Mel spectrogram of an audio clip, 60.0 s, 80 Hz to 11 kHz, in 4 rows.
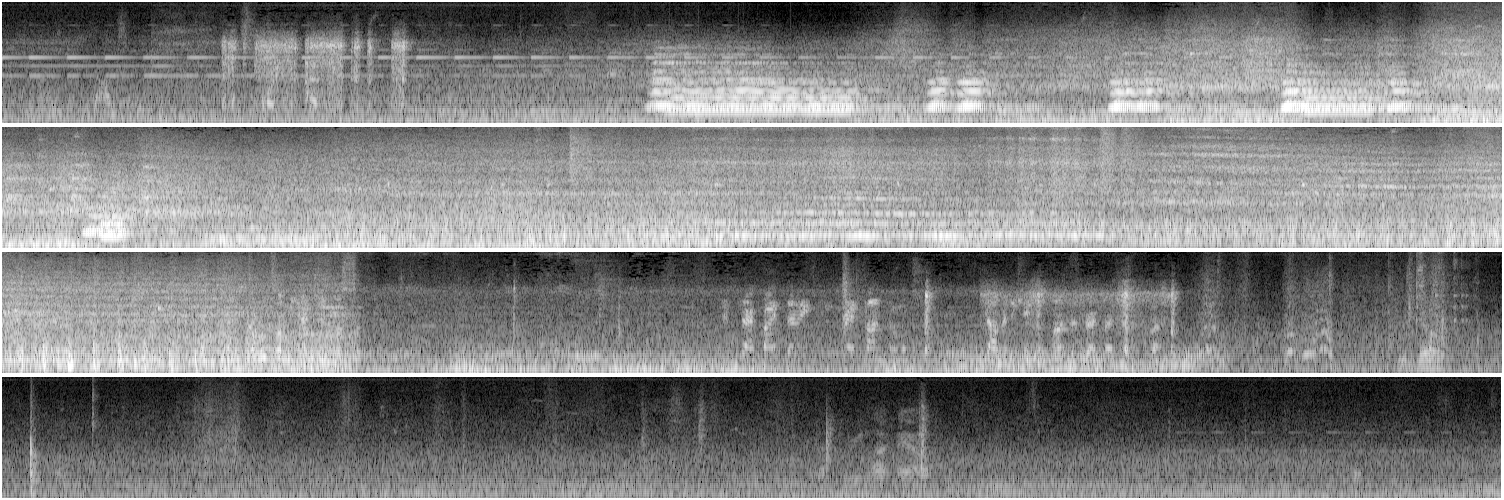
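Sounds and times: train horn blasts: 0:06.4 - 0:17.8, 0:21.7 - 0:26.3
train wheels clacking over rails: 0:14.2 - 0:23.4, 0:24.2 - 0:33.6, 0:34.3 - 0:42.3.

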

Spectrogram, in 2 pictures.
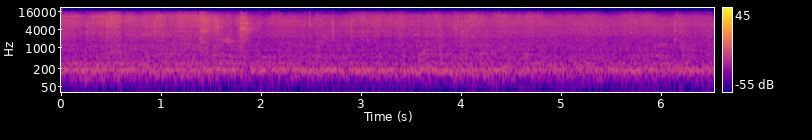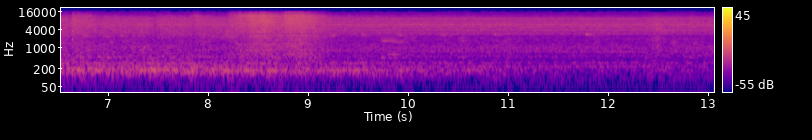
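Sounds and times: streetcar rumbling on track: 0:00.0 - 0:13.0.

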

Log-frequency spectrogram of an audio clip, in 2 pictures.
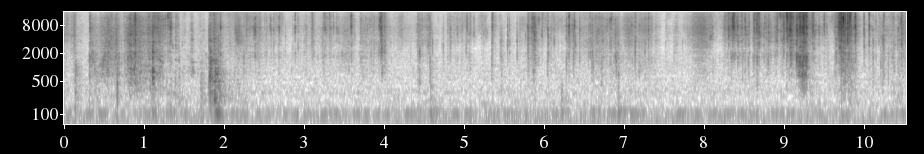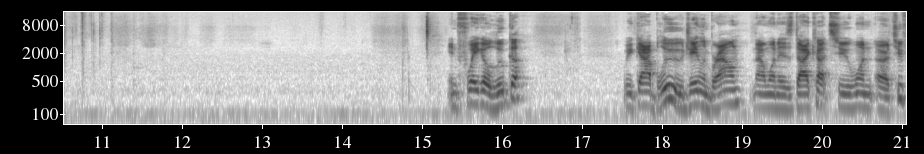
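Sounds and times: foil wrapper crinkling: 0:00.2 - 0:11.1
foil wrapper tearing: 0:02.2 - 0:07.4, 0:08.0 - 0:11.0.

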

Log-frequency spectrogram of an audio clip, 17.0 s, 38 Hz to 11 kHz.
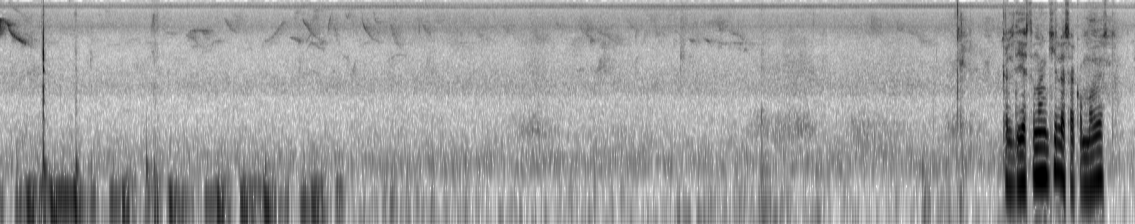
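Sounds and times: birds chirping: 0:00.0 - 0:17.0
outdoor background noise: 0:00.0 - 0:17.0
thumps on microphone: 0:00.4 - 0:04.9.

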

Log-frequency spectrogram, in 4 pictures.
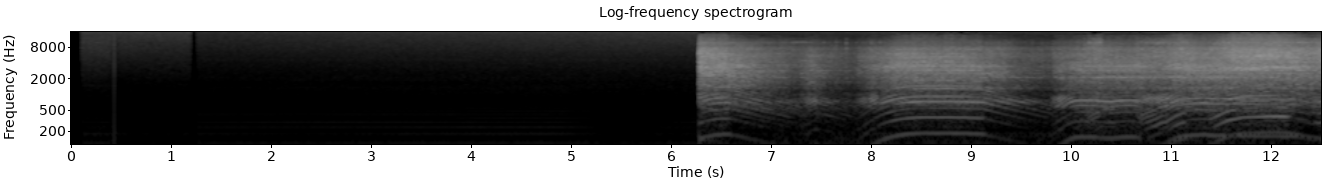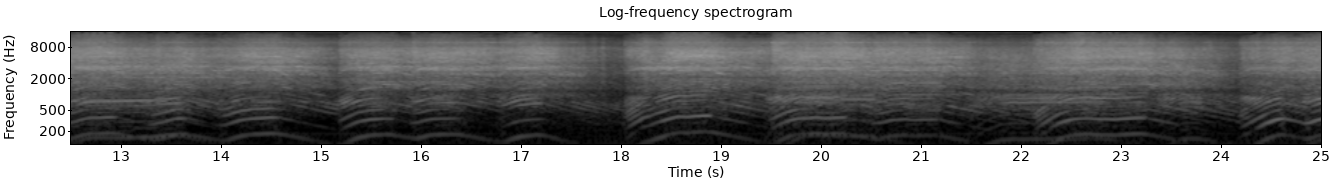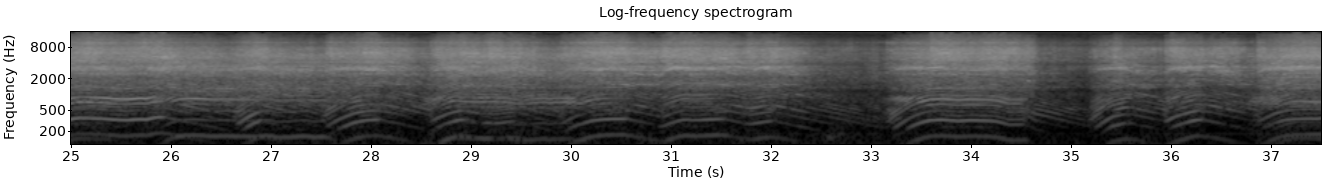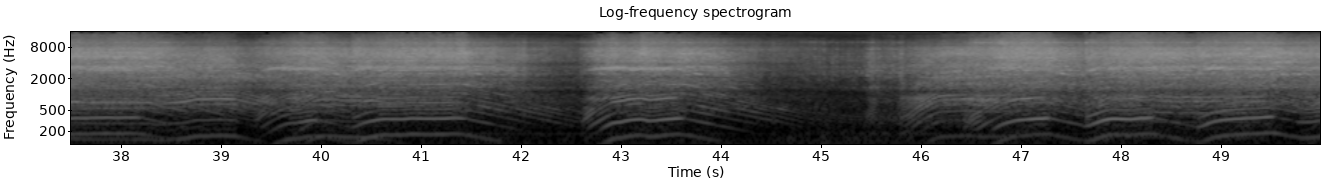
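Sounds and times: chainsaw revving: 0:06.3 - 0:49.9.

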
